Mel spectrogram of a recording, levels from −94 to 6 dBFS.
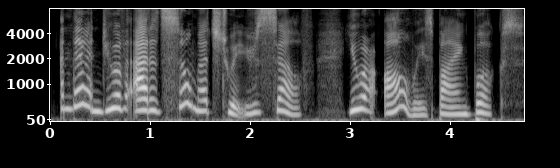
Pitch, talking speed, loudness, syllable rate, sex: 270 Hz, 190 wpm, -19 LUFS, 4.8 syllables/s, female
